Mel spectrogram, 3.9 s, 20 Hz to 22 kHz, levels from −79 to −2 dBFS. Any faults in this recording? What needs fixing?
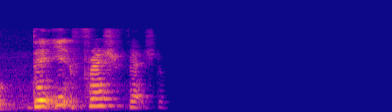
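Nothing here needs fixing; the speech just eases out in a smooth fade that starts around half a second in and has finished by 1.77 s, shaped the way an editor would do it, with no click or hard edge.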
